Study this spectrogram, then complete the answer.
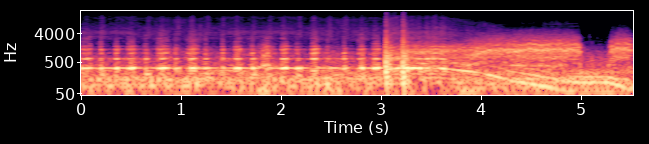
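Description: A drifting car in a video game on a mountain road, with a loud revving engine and a long squeal of sliding tires, then the engine note falls away as the car slides.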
